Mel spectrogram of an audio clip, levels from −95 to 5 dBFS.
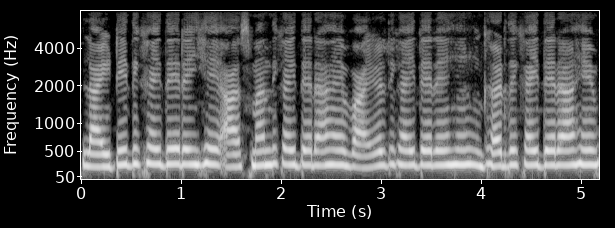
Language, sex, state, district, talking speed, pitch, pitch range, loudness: Chhattisgarhi, female, Chhattisgarh, Raigarh, 230 wpm, 260 Hz, 250-265 Hz, -10 LUFS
